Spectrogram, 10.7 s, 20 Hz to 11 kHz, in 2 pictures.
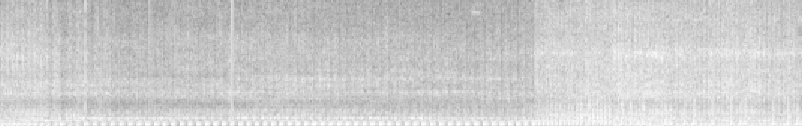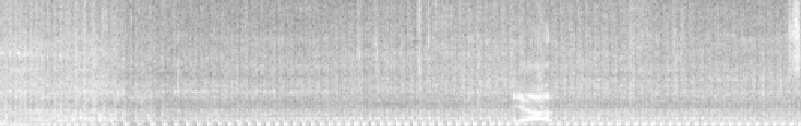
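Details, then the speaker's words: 1998 Honda XR400 single, worn backup bike being prepped for desert racing, first run: pulls up through revs with an uneven stumbling beat midway, then settles to steady idle; owner suspects too lean on main jet, jetting to be checked. "like to me right when it wants to get on the main jet it's not getting enough gas but yeah really lean"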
